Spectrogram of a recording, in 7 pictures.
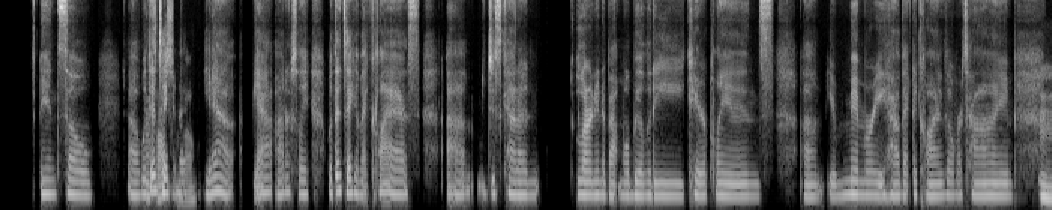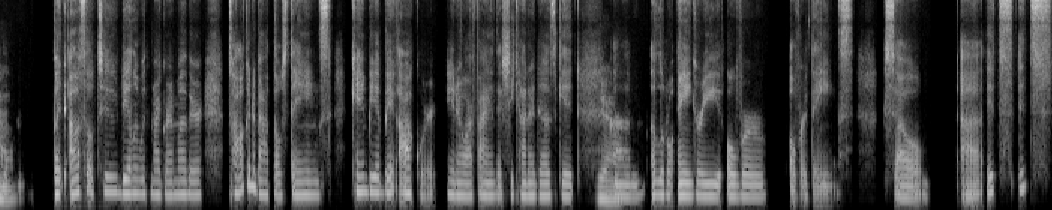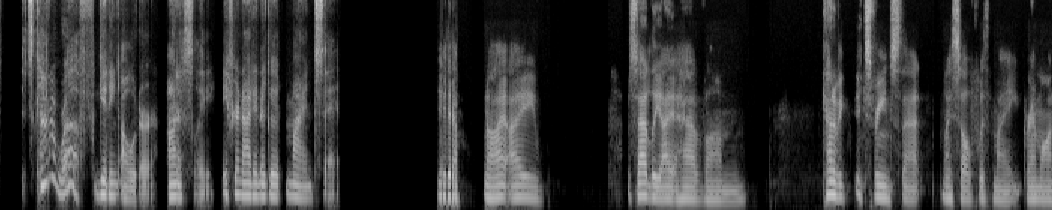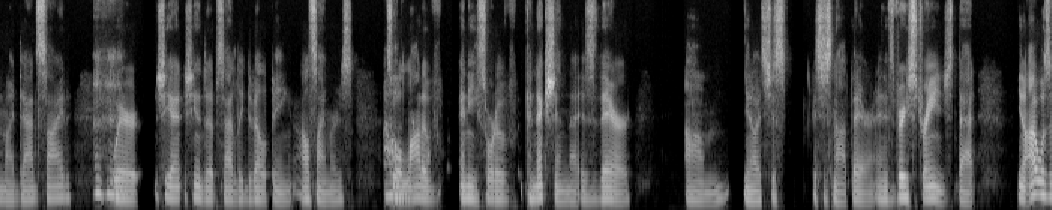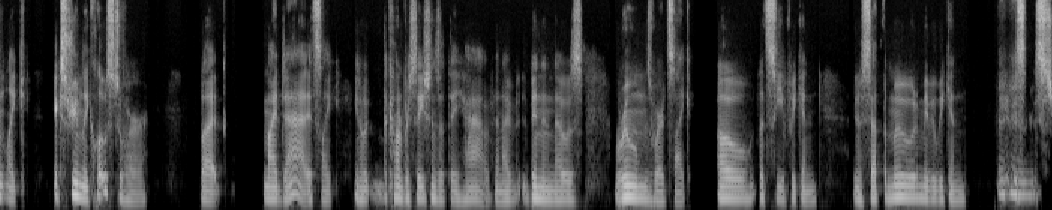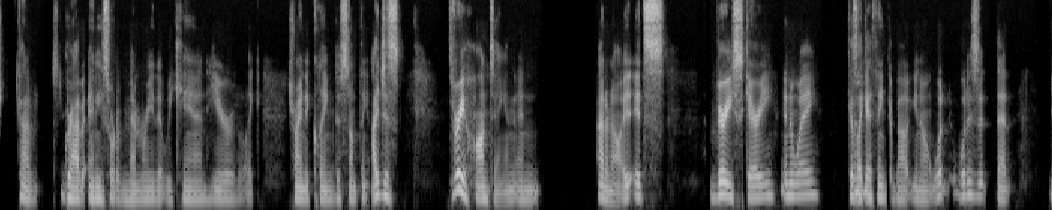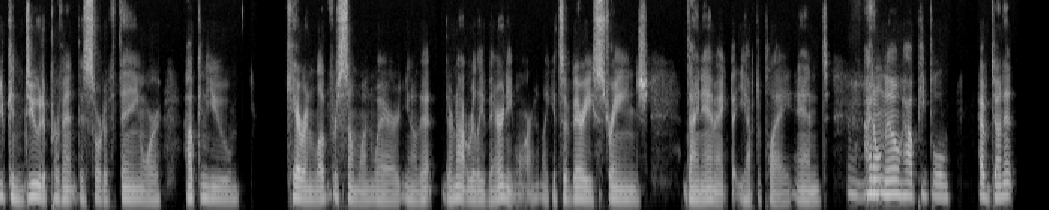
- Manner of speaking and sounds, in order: tapping; alarm; other background noise
- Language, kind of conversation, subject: English, unstructured, How should I approach conversations about my aging and health changes?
